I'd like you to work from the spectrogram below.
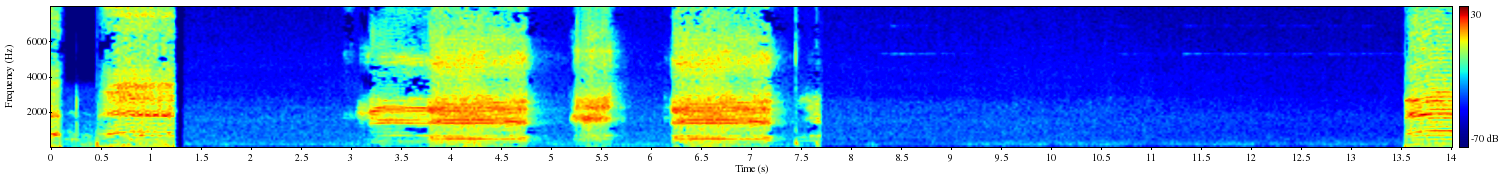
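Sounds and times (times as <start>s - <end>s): sheep bleating: 0.5s - 1.2s, 3.1s - 7.7s, 13.6s - 14.0s.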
